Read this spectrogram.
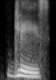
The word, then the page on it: glaze: Indian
